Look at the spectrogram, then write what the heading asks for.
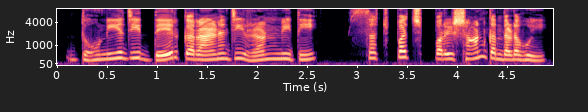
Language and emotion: Sindhi, disgusted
